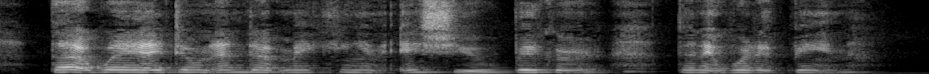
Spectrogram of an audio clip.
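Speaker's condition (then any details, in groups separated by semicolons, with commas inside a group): Cerebral palsy, athetoid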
